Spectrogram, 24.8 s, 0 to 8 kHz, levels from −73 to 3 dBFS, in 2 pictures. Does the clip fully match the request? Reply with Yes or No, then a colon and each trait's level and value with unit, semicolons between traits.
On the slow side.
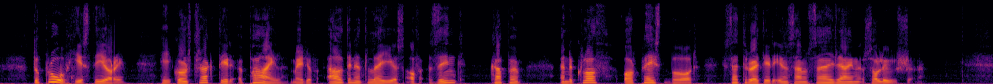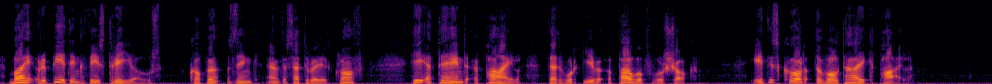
Yes: slow, 125 wpm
